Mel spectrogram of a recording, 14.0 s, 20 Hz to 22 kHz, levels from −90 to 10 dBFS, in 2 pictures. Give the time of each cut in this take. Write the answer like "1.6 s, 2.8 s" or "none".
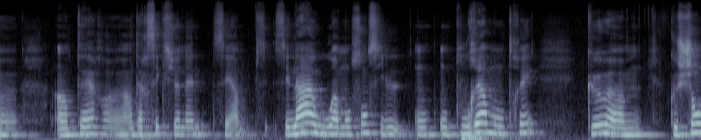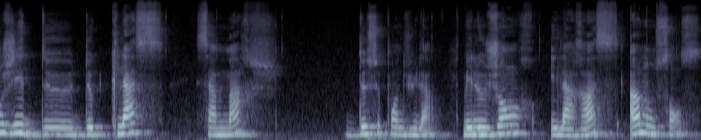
11.6 s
